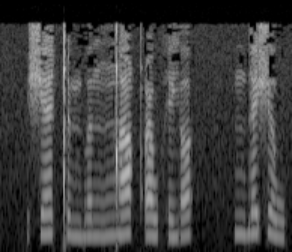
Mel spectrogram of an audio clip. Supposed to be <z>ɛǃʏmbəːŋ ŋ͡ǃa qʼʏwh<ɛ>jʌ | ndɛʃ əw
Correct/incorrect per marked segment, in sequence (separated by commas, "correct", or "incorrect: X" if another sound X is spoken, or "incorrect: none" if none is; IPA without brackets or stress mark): incorrect: ʃ, incorrect: ɪ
